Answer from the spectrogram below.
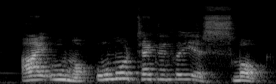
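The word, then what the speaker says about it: humo: get to that I UMO and I remember H is silent h is silent I UMO UMO technically is smoke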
